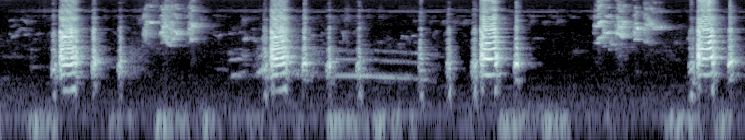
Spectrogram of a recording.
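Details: Hen cackling right after laying: regular loud harsh squawks about every two seconds, each followed by clucks, with a faint whistling tone and distant chirps between calls.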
